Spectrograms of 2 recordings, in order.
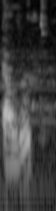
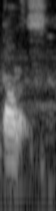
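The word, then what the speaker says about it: גלות: connotation but the word exile in Hebrew galut or in aazi pronunciation gulus uh that Jews were thrown out of their land.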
